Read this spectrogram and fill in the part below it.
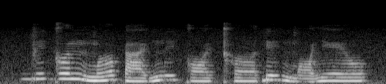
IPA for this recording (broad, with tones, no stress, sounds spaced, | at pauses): b i˦ ɡ ɤ˦ n ŋ͡m ɤ˨˦ ɠ a˨ e̯ ŋ͡m i˦ k ɔ˨ e̯ kʰ ɤ˨ ɗ i˦ ŋ͡m ɔ˨ lʲ e˦ o̯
